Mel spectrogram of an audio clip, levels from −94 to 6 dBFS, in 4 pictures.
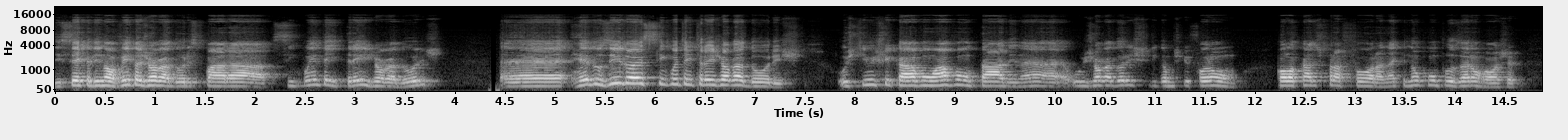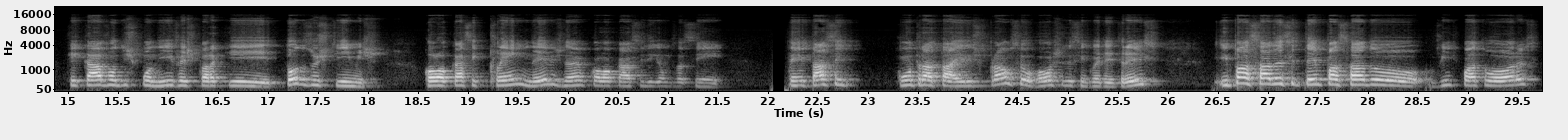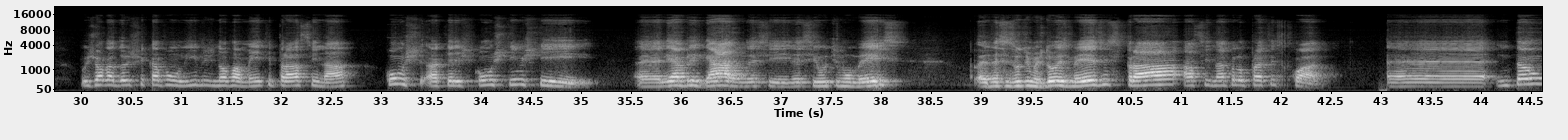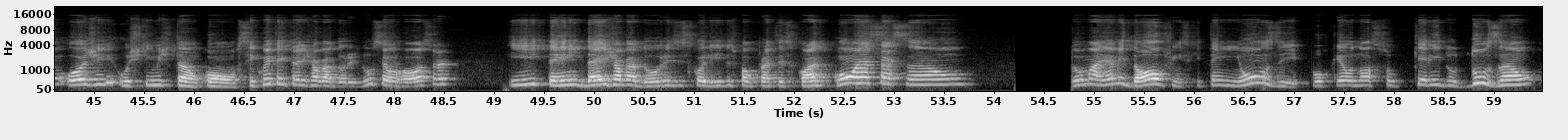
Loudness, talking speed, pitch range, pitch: -18 LUFS, 130 wpm, 170-215 Hz, 190 Hz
